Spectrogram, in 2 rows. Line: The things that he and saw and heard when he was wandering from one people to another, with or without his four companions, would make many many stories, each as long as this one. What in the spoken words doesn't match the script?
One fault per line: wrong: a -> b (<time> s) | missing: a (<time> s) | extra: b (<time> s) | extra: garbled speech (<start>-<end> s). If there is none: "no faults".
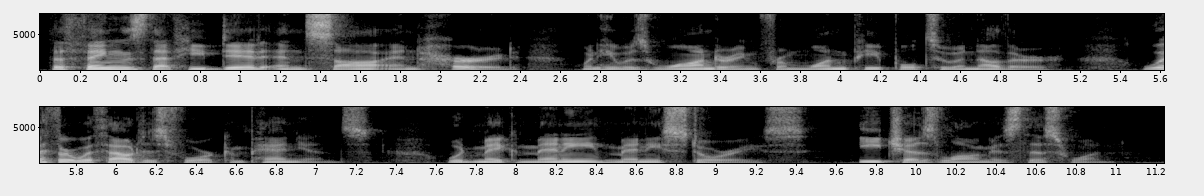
extra: did (0.8 s)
